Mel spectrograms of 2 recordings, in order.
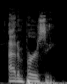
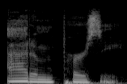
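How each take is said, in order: First: The name is said quickly and run together. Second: The name is said slowly and clearly enunciated. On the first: The speaker calls it wrong. "Don't say Adam Percy" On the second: The speaker calls it right. "And say it slowly"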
